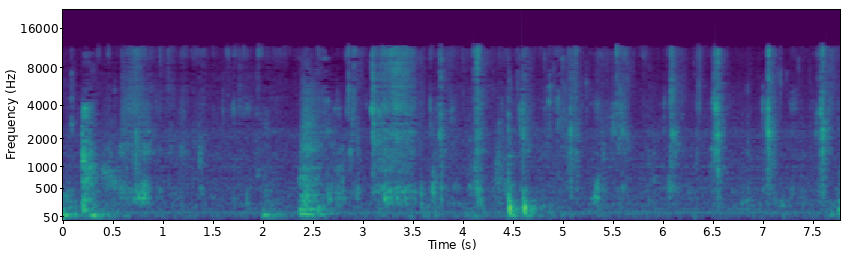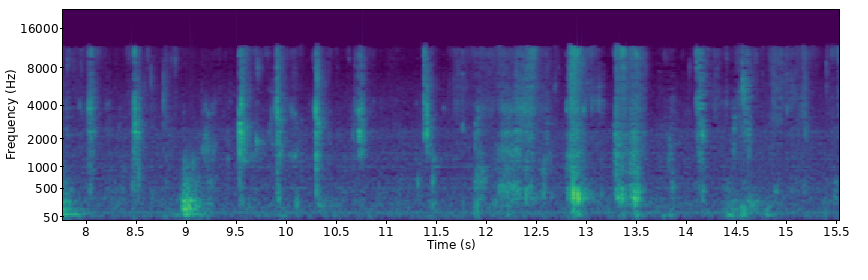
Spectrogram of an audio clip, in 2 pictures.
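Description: Close-miked eating sounds: wet, sticky chewing, lip-smacking and soft bites into saucy food, a rapid, irregular run of sharp mouth clicks with a few duller thuds.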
